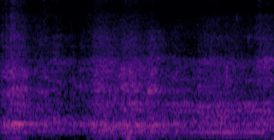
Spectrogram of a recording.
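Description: Quiet room noise with a faint, steady low hum.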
